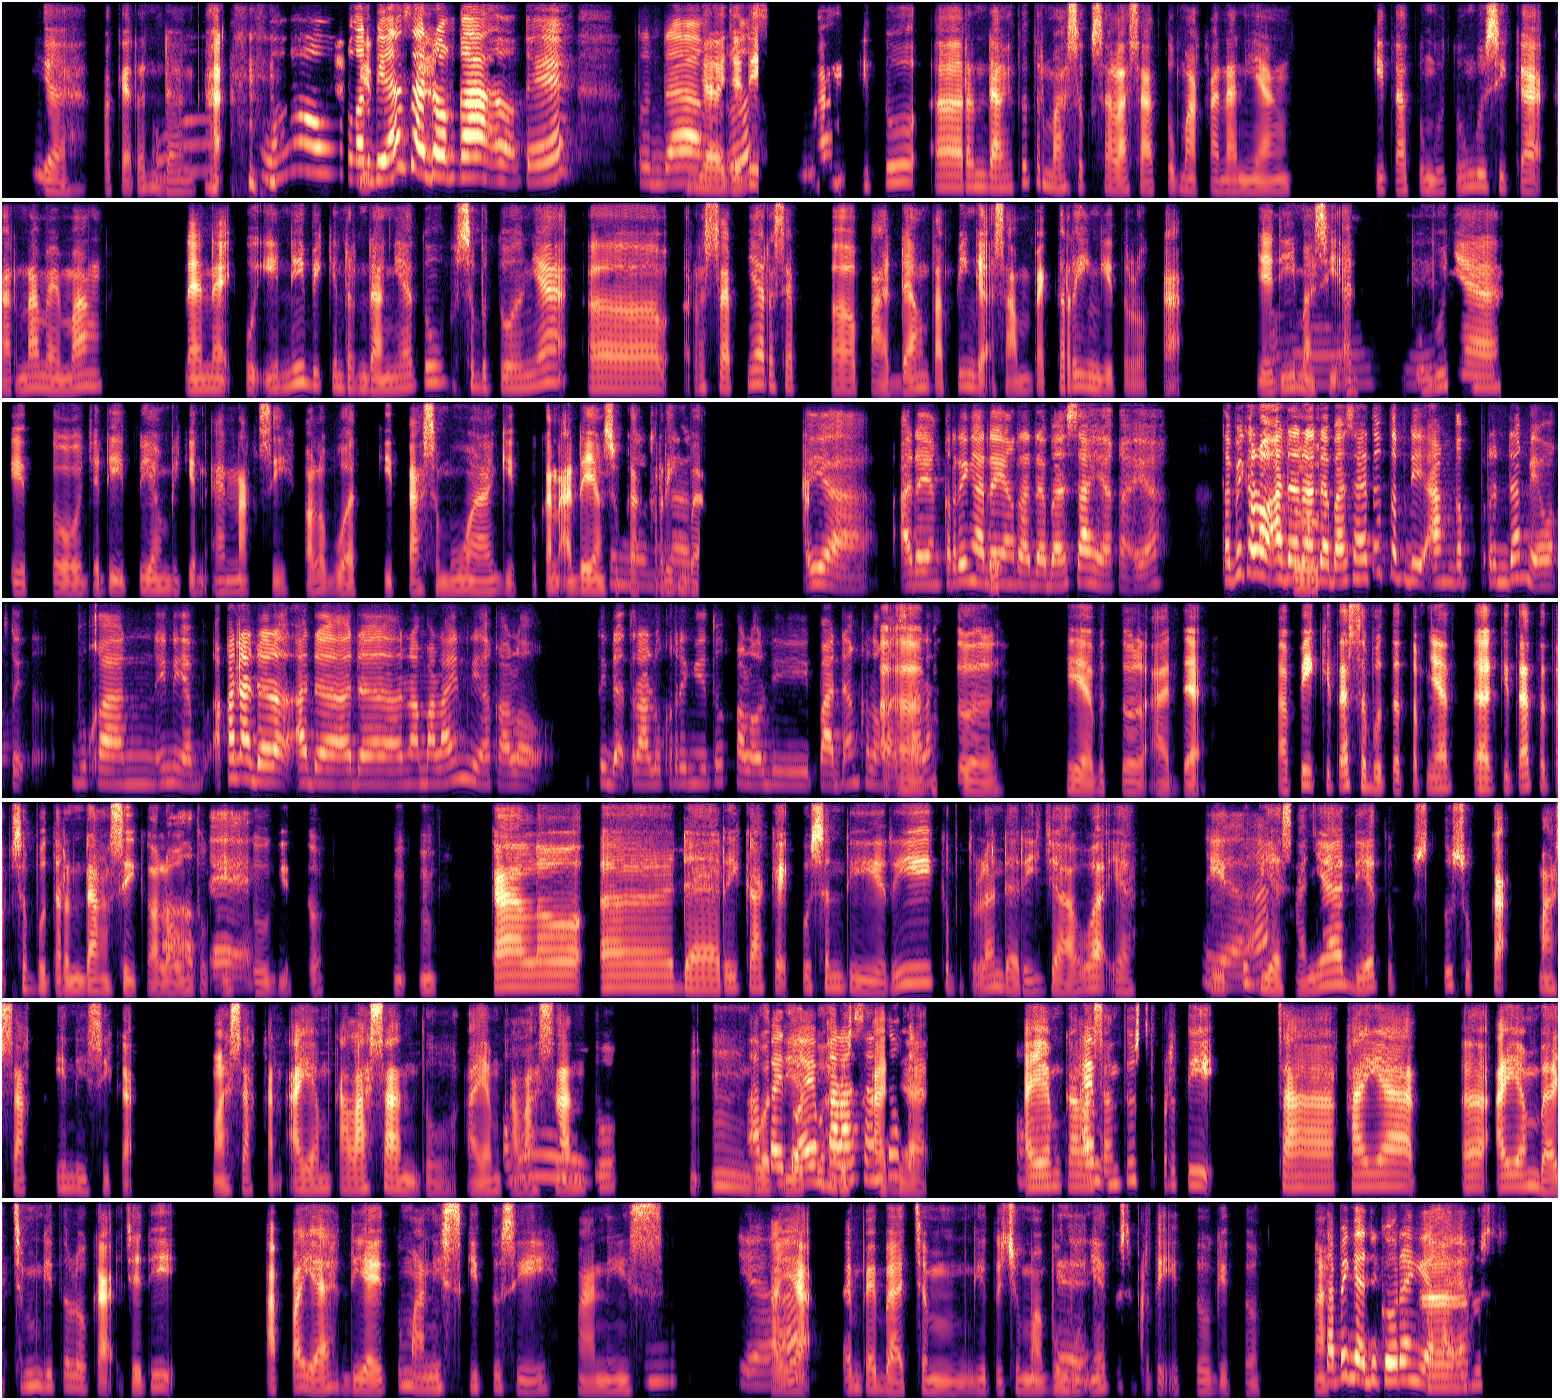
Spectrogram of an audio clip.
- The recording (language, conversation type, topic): Indonesian, podcast, Bagaimana makanan tradisional di keluarga kamu bisa menjadi bagian dari identitasmu?
- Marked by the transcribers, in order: laugh; unintelligible speech; other background noise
